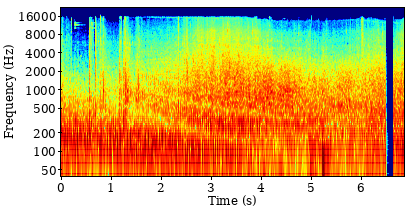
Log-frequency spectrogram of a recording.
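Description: A helicopter engine roars.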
